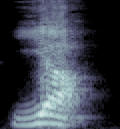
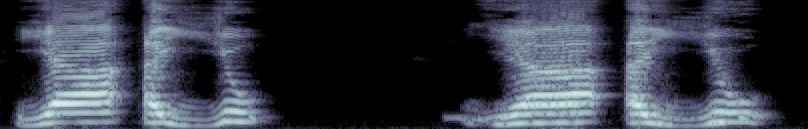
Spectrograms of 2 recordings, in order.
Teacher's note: there is mad there and you can see the wave there, so you can stretch 2 times or more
